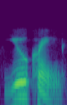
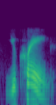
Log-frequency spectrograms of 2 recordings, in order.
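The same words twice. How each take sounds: First: It sounds unlike the start of Ukrainian. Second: It sounds like the start of Ukrainian. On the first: The speaker calls it wrong. "not Ukraine" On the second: The speaker calls it right. "it is pronounced Ukraine"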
